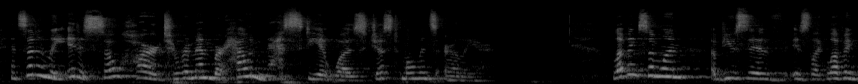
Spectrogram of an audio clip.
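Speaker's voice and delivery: measured spoken-word delivery with rolling, rise-and-fall tune; poem recitation. Acted. Poet reads her poem on abusive love to an audience, measured recitation. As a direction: recite it in deliberate phrases with pauses.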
